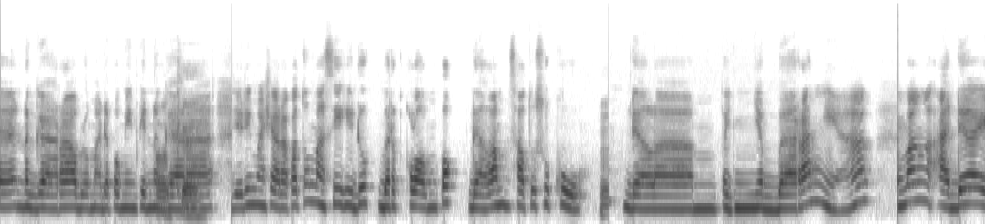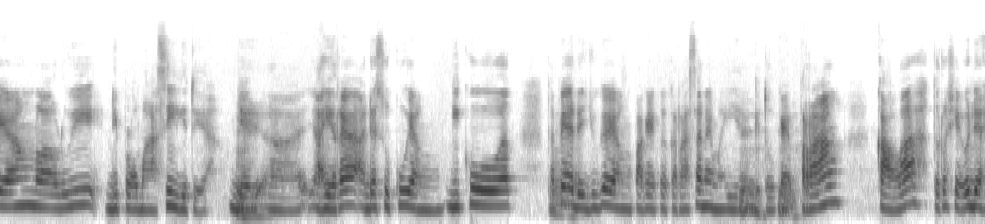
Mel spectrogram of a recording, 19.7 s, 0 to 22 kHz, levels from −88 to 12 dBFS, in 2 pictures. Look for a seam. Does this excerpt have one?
yes; 3 cuts; at 2.3 s, 6.1 s, 9.0 s

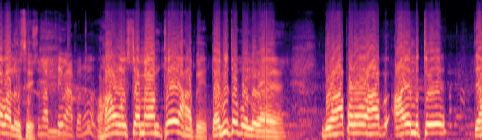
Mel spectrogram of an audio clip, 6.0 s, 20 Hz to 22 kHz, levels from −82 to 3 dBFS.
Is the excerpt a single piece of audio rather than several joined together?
yes; 0 cuts

